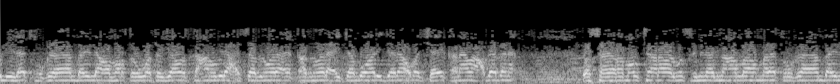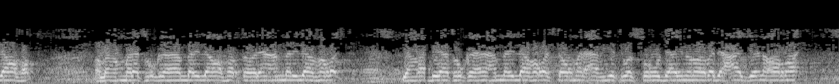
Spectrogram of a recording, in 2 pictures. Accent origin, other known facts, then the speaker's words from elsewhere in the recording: Mauritania; احنا موريتاني بينا كبر،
